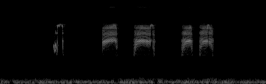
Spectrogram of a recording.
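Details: Black francolin calling in a voice style named speeder and nasal Chakri Wala: a brief thin lead note followed by two long grating notes and a quick closing pair, loud and buzzy above faint low rumble.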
